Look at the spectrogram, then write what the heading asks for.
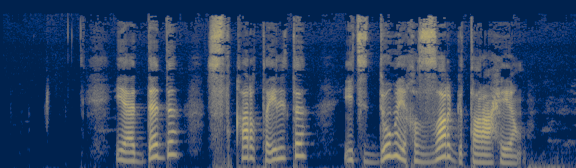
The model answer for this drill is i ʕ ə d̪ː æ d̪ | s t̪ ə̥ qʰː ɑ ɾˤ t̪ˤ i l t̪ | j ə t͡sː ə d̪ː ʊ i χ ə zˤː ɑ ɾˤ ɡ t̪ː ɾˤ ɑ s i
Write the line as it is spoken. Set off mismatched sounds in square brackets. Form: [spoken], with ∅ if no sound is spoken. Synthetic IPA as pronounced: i ʕ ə d̪ː æ d̪ | s t̪ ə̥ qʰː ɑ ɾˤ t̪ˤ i l t̪ | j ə t͡sː ə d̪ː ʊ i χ ə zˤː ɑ ɾˤ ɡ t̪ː ɾˤ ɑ [ħ] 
